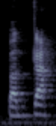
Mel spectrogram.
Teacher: that G sound isn't just a regular G you put a little bit more stress into it you kind of hold your throat a little bit tightly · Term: tensed or stressed letter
